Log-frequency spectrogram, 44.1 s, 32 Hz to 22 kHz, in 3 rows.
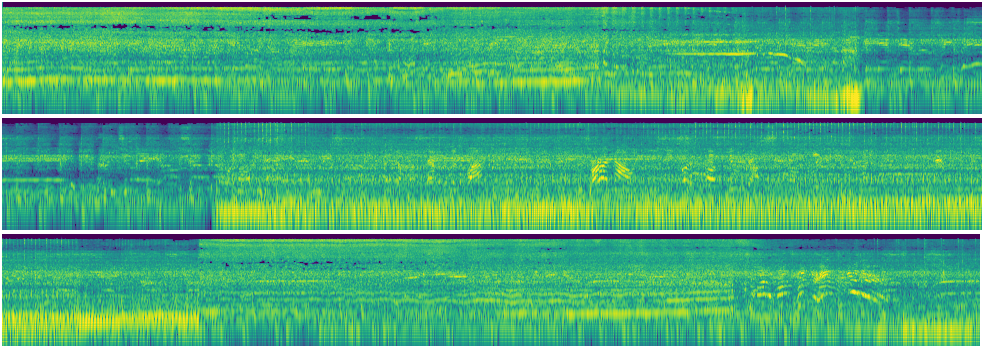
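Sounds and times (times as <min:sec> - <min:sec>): diesel engine running hard: 0:00.0 - 0:44.0.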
